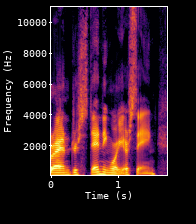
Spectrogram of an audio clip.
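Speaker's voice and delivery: ordinary talk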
